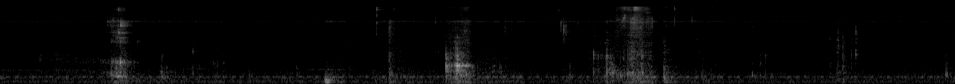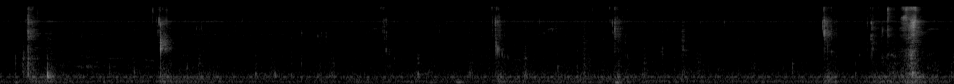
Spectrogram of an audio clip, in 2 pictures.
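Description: Close-up eating sounds of rice mixed with dal and egg omelette eaten by hand: irregular wet lip smacks, mouth clicks and chewing, with a cluster of smacks near the end.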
